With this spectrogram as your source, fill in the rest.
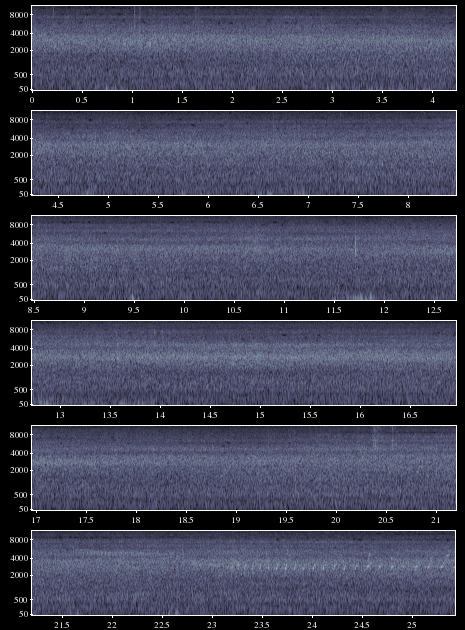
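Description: A rocky mountain stream rushes in the distance.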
